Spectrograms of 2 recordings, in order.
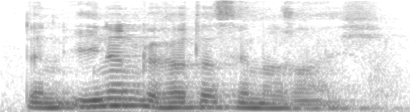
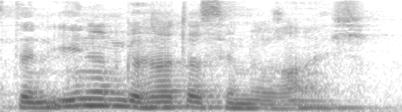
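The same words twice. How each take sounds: Both takes have the same delivery.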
